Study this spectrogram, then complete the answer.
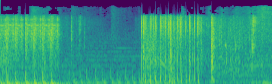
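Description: Loud rapid gunfire in PUBG Mobile, a long fast automatic burst, a short pause with softer shots, then another dense burst and a single trailing shot, close and dominant.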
